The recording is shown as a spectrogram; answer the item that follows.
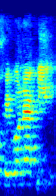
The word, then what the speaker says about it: Fibonacci: लेकिन इसको पढ़ने के वक्त हम लोग इस तरह से पढ़ते हैं, NACHI. पढ़ने के वक्त हम लोग इसको फिबोनाची इस तरह से पढ़ते हैं, बट it's spellings are FIBONACCI.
